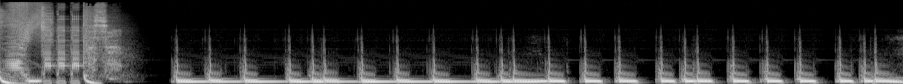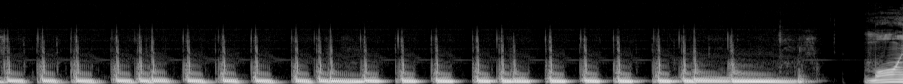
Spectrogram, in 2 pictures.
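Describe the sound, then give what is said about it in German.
A loud, gritty bass guitar line, a legendary bass riff from a song, plays alone: low, sustained notes driven by a steady stream of rhythmic plucks, with the pitch stepping down partway through before the riff cuts off abruptly. “ein ja, legendärer Basslauf, Teil 5.”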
